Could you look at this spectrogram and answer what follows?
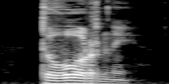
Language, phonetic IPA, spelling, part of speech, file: Belarusian, [ˈtvornɨ], творны, adjective, Be-творны.ogg
- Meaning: instrumental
